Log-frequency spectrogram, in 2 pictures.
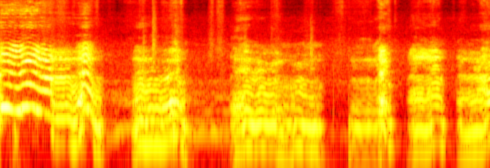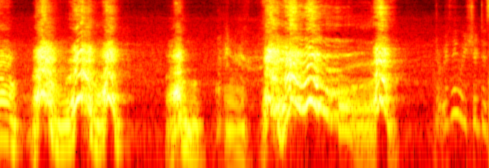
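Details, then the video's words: Dog Kilo in a habitual play session with Korra, snapping at air near her tree and never closing a bite; a rapid string of short, wavering, yodel-like growls and whines, some rising at the ends, broken by brief silences. "Kilo and Korra make funny noises when they play"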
